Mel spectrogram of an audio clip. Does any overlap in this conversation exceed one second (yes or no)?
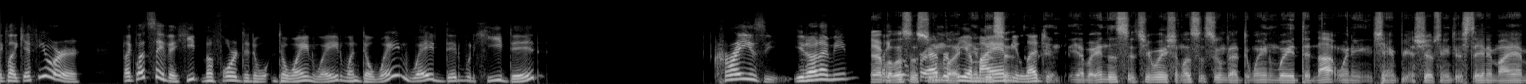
yes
